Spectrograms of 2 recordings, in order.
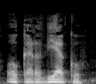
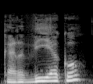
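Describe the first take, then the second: First: "cardíaco" said car-dia-co, the A stressed, I glided. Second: "Cardíaco" said car-dí-a-co, the I stressed, rising. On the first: Teacher contrasting the second form, stress on A. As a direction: put the weight on the a in "cardíaco". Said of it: "haciendo sonar fuerte la A". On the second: Teacher showing listeners the stressed I, clear demo. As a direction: lean hard on the í in "Cardíaco". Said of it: "haciendo sonar fuerte la I". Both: Shown as a demonstration.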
